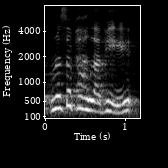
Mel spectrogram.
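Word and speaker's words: Reza Pahlavi: So Raza Palabi um is how he's pronounced his name.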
